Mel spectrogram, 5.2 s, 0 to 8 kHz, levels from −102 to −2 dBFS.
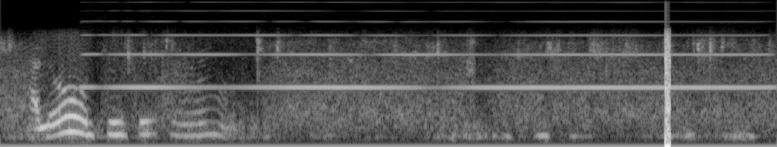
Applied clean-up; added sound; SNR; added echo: none; Wind instrument, woodwind instrument; 11 dB; none.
